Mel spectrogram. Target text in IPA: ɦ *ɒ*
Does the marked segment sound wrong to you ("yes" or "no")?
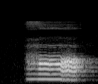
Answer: yes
